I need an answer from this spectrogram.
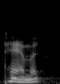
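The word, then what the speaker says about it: Tannat: One of them, in this particular bottle, and they're really dramatic bottles, I think, but it says it's 67% Merlot and 33% Tamit. Is that how to say it? – How what? – Tamit? No, it's Tamit.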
